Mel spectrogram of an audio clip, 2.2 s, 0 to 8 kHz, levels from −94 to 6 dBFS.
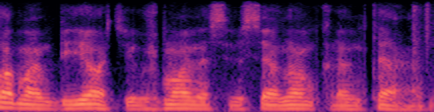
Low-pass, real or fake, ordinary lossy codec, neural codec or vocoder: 7.2 kHz; fake; Opus, 16 kbps; codec, 16 kHz, 4 kbps, FreqCodec, smaller model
